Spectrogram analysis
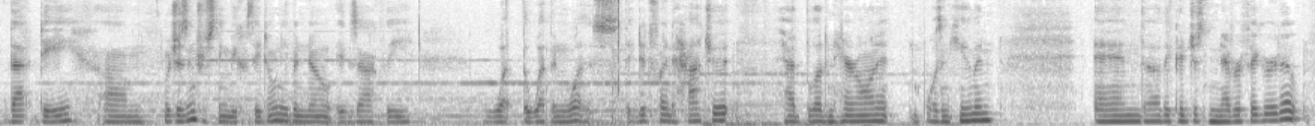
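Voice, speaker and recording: A man giving a casual vlog tour in a hushed, low-key way that often drops toward a whisper, speaking indoors as an investigator and host. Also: little pitch movement, moderate pace, music in the background. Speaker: paranormal investigation vlogger, host. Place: indoors in an old house.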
